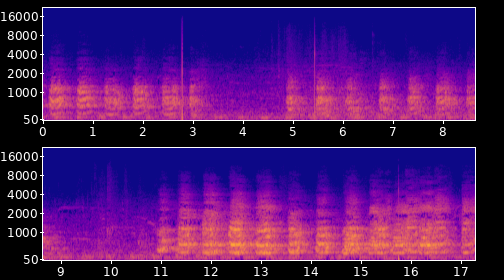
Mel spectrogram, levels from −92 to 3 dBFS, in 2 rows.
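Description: A loud pop lands at 2.78 to 2.81 s. Two more follow at 5.44 to 5.47 s and 15.74 to 15.78 s. Each is a single sharp thump lasting a few hundredths of a second. The first peaks roughly 15 dB above the surrounding sound. The later two are louder, near 20 dB above it. The sound carries on unbroken underneath. A brief electrical voltage spike, likely from a switch, connector or static discharge, was added to the signal.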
